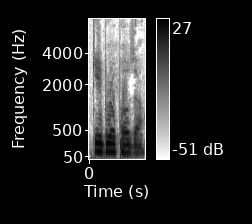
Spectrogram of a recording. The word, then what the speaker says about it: Gabriel Pozo: sure I say that right uh could you pronounce that for me Vilma rello RAV and then and you are Gabriel poo ah yes I want to say thank you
